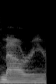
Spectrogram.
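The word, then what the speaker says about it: Māori: Right, I'm saying that correctly, right? I'm not saying like an idiot tonight, am I? It is Maori, right? – Yeah, I think that's correct.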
